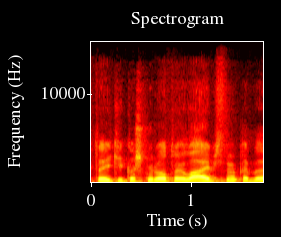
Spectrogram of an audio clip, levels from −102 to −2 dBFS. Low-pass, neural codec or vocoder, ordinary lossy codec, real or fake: 14.4 kHz; autoencoder, 48 kHz, 32 numbers a frame, DAC-VAE, trained on Japanese speech; Opus, 64 kbps; fake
